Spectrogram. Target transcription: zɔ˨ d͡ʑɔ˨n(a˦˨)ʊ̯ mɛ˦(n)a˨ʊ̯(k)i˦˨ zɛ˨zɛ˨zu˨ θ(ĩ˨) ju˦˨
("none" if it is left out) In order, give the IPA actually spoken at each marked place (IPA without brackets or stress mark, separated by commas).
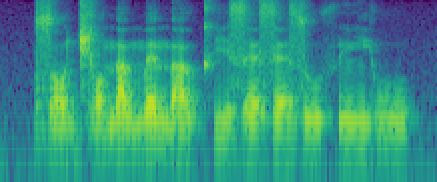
a˦˨, n, kʰ, ĩ˨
